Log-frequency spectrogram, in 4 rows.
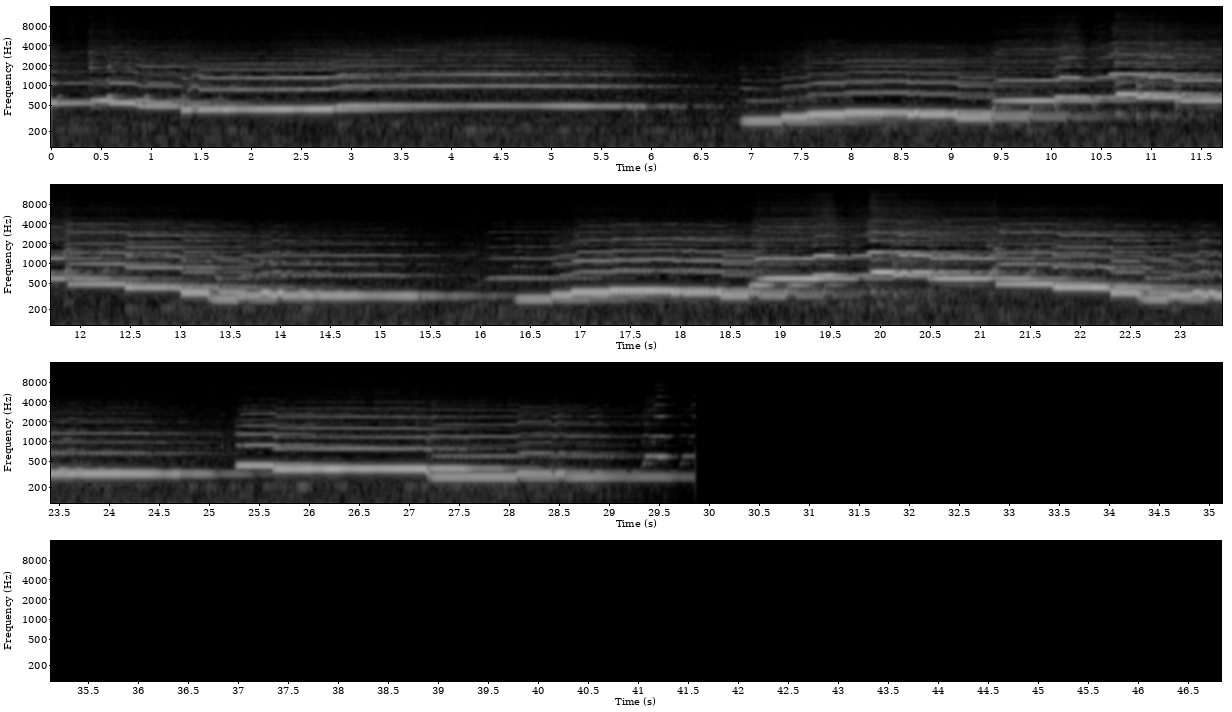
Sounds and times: Flute: 0:00.0 - 0:29.9.

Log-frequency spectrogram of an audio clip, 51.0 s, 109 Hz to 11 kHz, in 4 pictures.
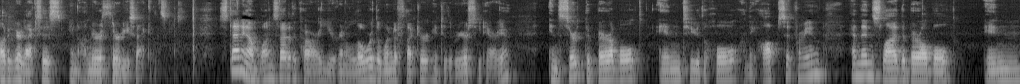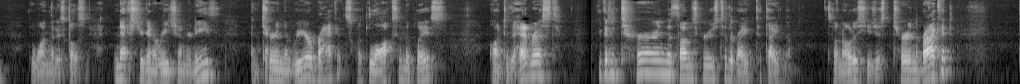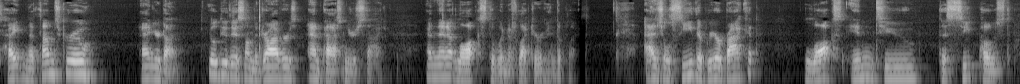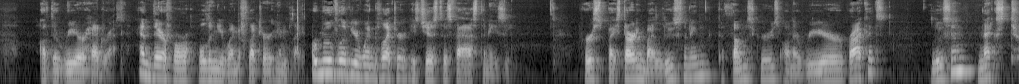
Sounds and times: Speech: 0:00.0 - 0:24.7, 0:25.5 - 0:35.0, 0:35.6 - 0:38.2, 0:38.8 - 0:44.7, 0:45.6 - 0:50.9.

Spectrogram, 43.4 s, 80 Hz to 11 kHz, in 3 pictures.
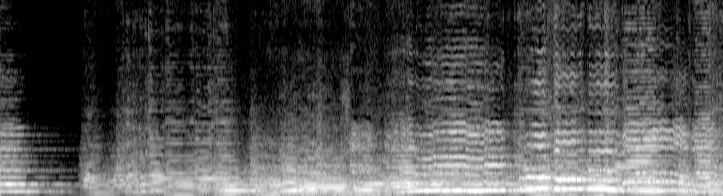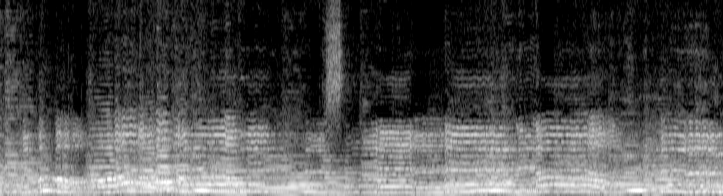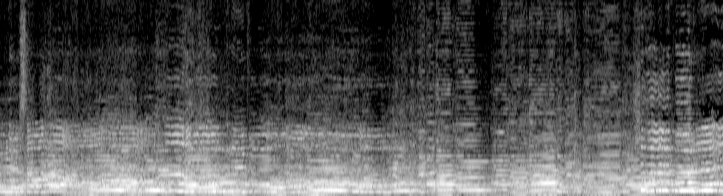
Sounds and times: Bowed string instrument: 0:00.0 - 0:43.3.

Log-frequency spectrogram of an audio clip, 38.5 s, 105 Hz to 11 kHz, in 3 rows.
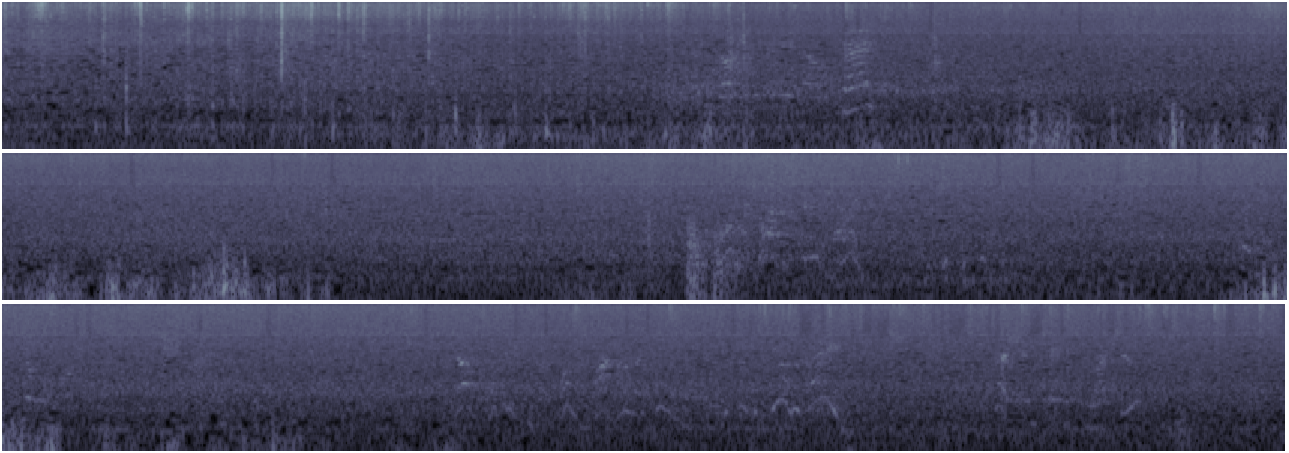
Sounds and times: Rustle: 0:00.0 - 0:38.5.

